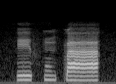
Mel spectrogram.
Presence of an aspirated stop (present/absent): absent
